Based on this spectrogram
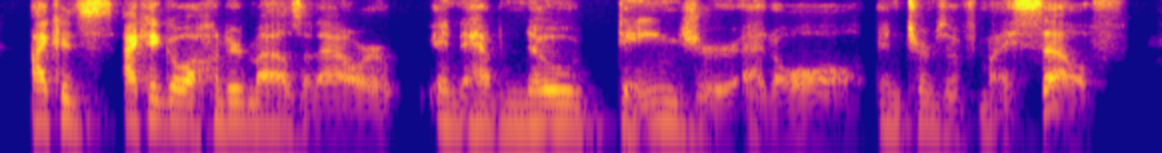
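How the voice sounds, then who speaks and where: An animated, somewhat breathy male voice with an American accent, fairly high in pitch, with ordinary pitch variation at a moderate pace, on a very clean recording with a silent background. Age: 40s. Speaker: civil engineer and author. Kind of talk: interview. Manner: animated, frequent self-repetitions.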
